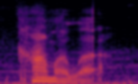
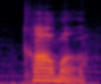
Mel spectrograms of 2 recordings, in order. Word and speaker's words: Kamala: I mean, we just came off of a whole election, and people couldn't say Kamala, Yeah. Kamala. Like it's weird. A lot of people were saying Kamala because of Miss Marvel.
